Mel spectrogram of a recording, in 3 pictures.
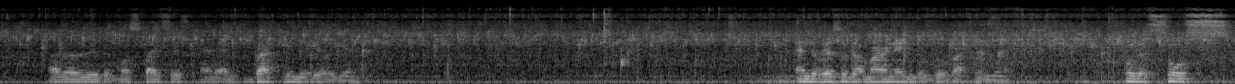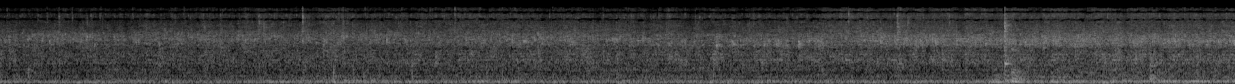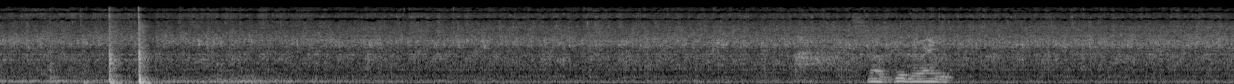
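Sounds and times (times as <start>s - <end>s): fish sizzling in frying pan: 0.0s - 37.0s
sharp knocks: 25.8s - 26.3s.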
